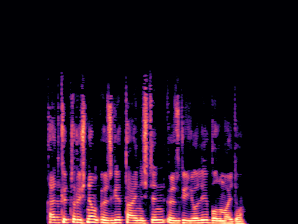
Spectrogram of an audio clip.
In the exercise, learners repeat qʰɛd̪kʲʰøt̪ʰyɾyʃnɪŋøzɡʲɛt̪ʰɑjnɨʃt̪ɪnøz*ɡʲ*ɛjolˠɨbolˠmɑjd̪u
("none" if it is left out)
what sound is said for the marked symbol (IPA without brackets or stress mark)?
ɡʲ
